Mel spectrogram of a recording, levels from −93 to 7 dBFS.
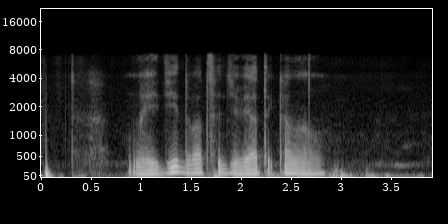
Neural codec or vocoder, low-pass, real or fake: codec, 16 kHz in and 24 kHz out, 1 kbps, XY-Tokenizer; 7.2 kHz; fake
